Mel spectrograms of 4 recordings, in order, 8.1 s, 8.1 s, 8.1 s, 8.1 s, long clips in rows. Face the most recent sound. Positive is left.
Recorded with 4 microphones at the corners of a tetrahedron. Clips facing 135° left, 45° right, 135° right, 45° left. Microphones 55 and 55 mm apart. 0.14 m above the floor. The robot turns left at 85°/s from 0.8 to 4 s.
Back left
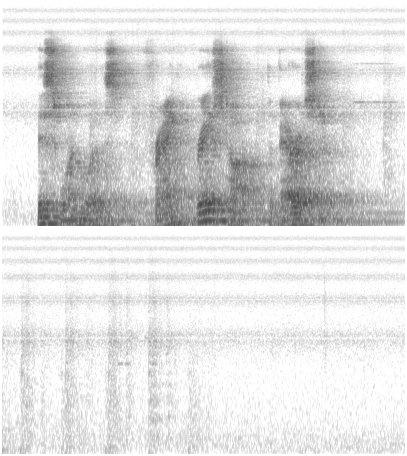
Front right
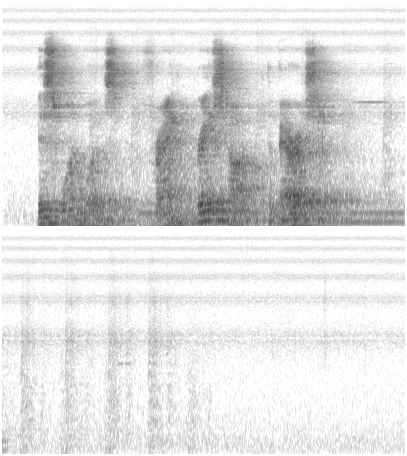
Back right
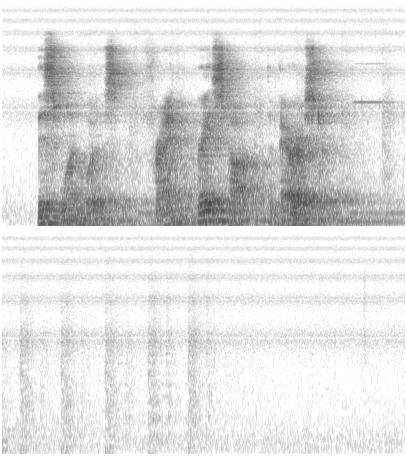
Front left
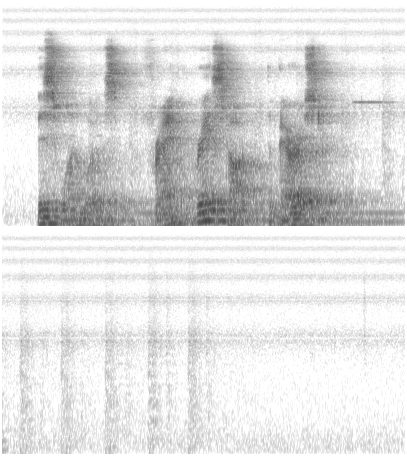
turn(degrees=-115)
